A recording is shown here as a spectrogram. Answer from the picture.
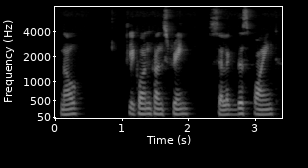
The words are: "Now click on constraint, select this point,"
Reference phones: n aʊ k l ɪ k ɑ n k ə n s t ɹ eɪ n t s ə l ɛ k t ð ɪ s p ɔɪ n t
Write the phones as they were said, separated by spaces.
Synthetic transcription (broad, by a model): n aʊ k l ɪ k ɑ n k ə n s t ɹ eɪ n t s ə l ɛ k t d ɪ s p ɔɪ n t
